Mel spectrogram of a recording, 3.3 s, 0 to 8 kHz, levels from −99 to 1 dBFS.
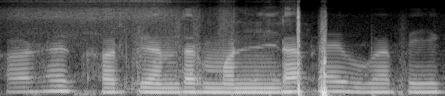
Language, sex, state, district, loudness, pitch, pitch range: Hindi, male, Odisha, Khordha, -23 LUFS, 135 Hz, 135-145 Hz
